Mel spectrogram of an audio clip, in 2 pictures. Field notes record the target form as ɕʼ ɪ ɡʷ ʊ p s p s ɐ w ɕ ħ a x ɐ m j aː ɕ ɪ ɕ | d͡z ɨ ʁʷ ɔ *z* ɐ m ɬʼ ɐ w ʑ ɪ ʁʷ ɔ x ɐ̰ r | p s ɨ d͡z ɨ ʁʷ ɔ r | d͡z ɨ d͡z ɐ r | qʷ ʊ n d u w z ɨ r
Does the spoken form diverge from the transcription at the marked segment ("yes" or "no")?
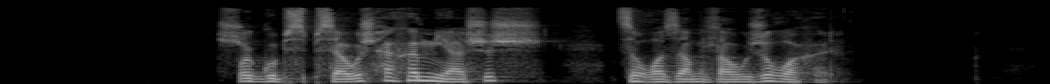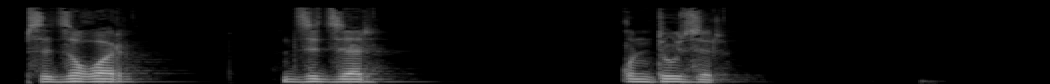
no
